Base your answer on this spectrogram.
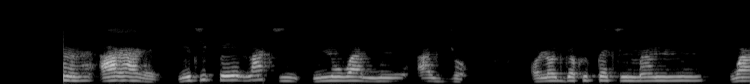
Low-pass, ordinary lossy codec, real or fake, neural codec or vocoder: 5.4 kHz; none; real; none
